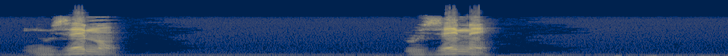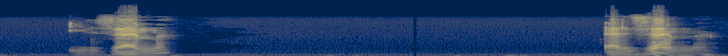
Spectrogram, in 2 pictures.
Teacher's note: Now you notice that how in the plural form, when we have the S at the end of nous, vous, il, elle, we make the liaison. We make that S heard. And particularly with il and elle, it allows us to make the difference between if we're talking about just one person or a group of people.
